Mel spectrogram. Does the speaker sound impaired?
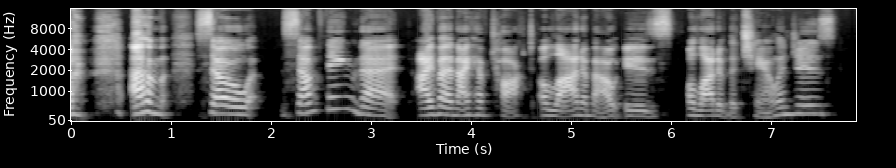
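Yes: bilateral cleft lip and palate; congenital.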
